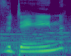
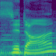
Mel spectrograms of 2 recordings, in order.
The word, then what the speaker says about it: Zidane: if i saw it i would read it as the dane but um i've been informed that maybe it's instead of french is zidane a french name maybe that's what we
